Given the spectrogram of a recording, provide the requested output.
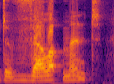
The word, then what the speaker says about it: development: And the example I used earlier is the word development. And notice the vel is longer than the rest of the word.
